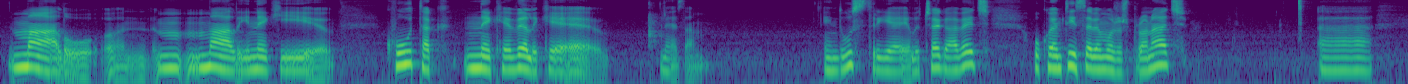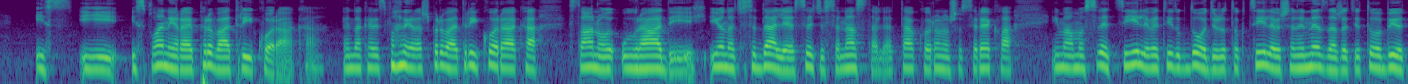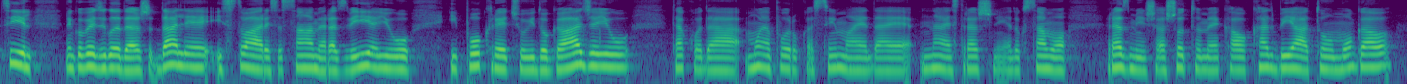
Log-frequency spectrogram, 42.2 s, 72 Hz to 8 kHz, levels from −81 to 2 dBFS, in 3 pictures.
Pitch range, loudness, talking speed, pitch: 160-185 Hz, -23 LUFS, 145 wpm, 175 Hz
